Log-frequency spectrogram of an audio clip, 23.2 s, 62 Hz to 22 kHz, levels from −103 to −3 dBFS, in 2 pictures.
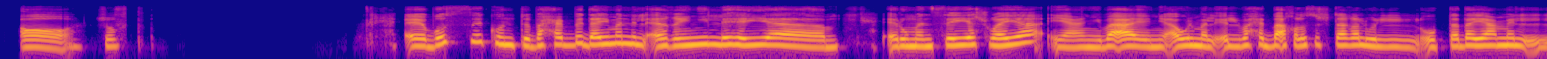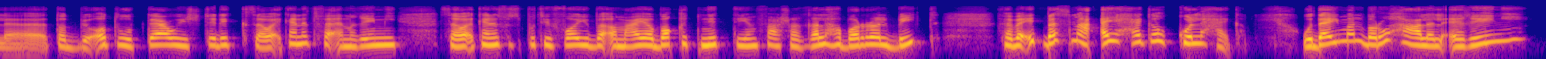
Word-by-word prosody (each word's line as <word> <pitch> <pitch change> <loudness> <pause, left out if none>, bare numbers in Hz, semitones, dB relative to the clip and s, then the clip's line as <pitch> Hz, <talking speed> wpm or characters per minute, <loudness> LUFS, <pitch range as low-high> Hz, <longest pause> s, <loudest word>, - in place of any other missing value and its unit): آه، 210 -2 -2
شُفت. 225 +1 -14 1.9
آآ، 235 +1 0
بُص، 280 +9 -3 0.2
كنت 270 -6 -1
باحب 250 +2 -3
دايمًا 290 +1 +1
الأغاني 260 -2 -1
اللي 275 -1 +1
هي 265 0 +2 0.9
رومانسية 235 +3 +1
شوية، 270 +6 +1
يعني 210 -1 -6
بقى 235 0 +5
يعني 215 0 -5
أول 240 +3 +2
ما 235 - 0
ال 210 - -7
الواحد 245 +3 -4
بقى 245 0 +3
خلاص 250 +1 -5
اشتغل 255 0 -2
وال 220 -3 -4
وابتدى 230 +4 -2
يعمل 250 - 0 0.4
تطبيقات 220 +4 -3
وبتاع 255 +2 +2
ويشترك، 255 +1 -3
سواء 200 -2 -1
كانت 295 0 -2
في - - -3
أنغامي، 235 +4 0 0.3
سواء 230 -1 +3
كانت 265 0 0
في 260 - -18 0.3
Spotify، 255 +2 +1
بقى 245 0 0
معايا 245 +3 +3
باقة 265 +4 +2
نت 265 +1 +1
ينفع 245 +1 -2
أشغلها 245 +3 -1
برّا 255 +3 +4
البيت، 270 - -1 0.5
فبقيت 255 +7 +3
باسمع 360 +3 +3
أي 340 +5 +6
حاجة 370 +1 -1
وكل 330 -5 +2
حاجة - - -12 0.4
ودايمًا 285 +11 +5
بارُوح 320 +6 +2
على 255 -4 +5
الأغاني 300 - -1
255 Hz, 140 wpm, -25 LUFS, 230-275 Hz, 1.9 s, أي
